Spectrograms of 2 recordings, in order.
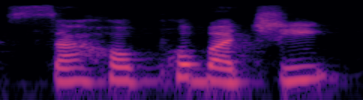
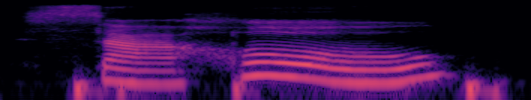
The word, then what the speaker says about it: sahopobachi: So now when we pronounce it, it's not sahopobachi, it's sahopobachi. Sahopobachi.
